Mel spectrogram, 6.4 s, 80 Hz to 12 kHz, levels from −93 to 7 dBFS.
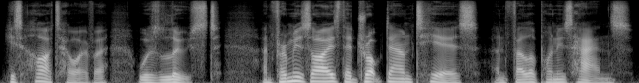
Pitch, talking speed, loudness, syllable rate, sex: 110 Hz, 170 wpm, -20 LUFS, 4.4 syllables/s, male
